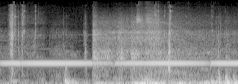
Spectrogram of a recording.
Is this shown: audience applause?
no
